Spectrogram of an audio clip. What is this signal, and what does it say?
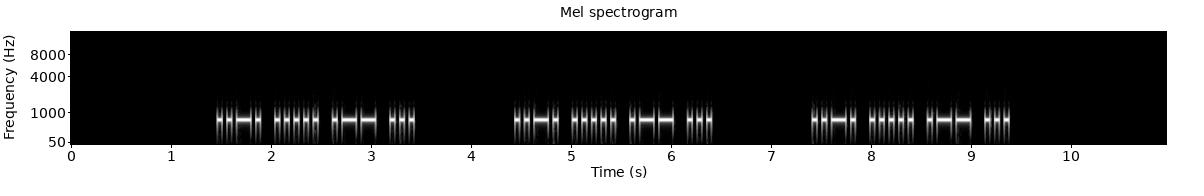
Morse code, heard as a keyed tone, about 25 wpm, 700 Hz. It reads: F5WS F5WS F5WS
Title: DXCC-100 Call Signs - 4 Characters - Repeated 3x - 25wpm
